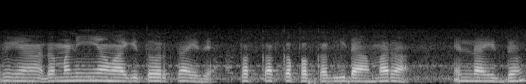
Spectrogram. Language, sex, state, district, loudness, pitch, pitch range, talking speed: Kannada, female, Karnataka, Dakshina Kannada, -19 LUFS, 160 Hz, 155-165 Hz, 150 wpm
